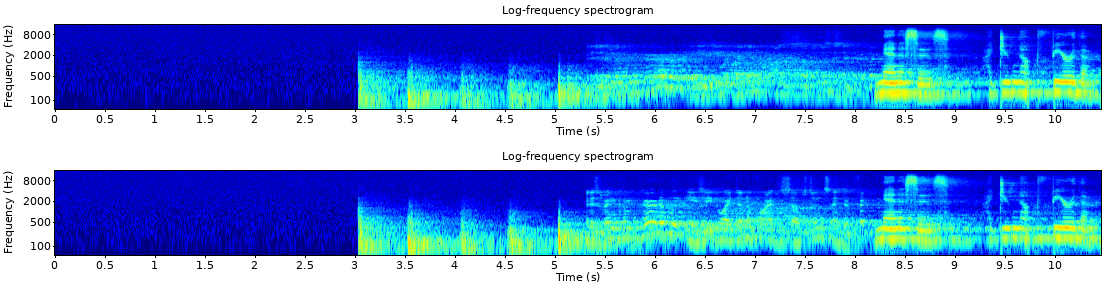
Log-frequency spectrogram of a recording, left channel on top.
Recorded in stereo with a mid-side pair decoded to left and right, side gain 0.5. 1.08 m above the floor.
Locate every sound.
3.0 s footsteps: 20° right, 3.5 m; by 5.2 s 40° right, 4 m
5.3 s a man speaking: 70° right, 5.5 m
8.2 s a woman speaking: 15° left, 1.9 m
